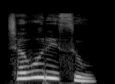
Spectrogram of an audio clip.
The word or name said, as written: ಚವುರಿಸು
